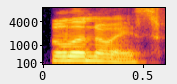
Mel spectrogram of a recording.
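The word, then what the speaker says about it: Illinoise: co-production of is it Illinois how do you pronounce that Alexi Illinois yeah Illinois great so I think you're our first Tony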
